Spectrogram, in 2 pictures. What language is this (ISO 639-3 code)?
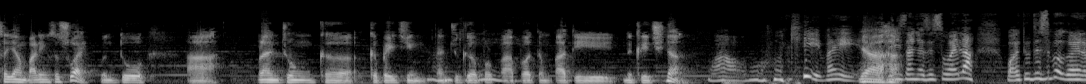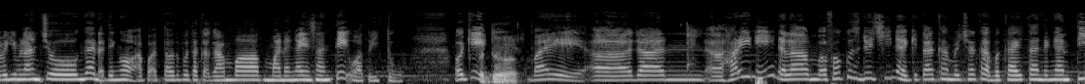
msa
